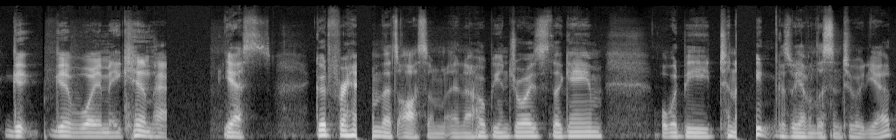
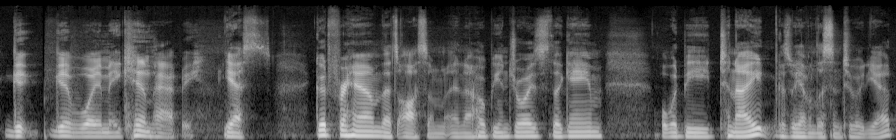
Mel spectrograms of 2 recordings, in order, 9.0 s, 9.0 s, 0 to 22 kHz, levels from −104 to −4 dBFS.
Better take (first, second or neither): second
